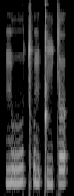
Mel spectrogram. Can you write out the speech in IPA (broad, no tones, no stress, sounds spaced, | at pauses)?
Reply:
n̪ uː ǀʰ ʊ m ǃ i c ʌ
